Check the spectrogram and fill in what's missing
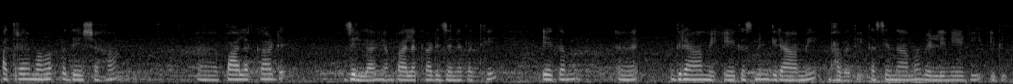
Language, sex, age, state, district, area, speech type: Sanskrit, female, 18-30, Kerala, Palakkad, rural, spontaneous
